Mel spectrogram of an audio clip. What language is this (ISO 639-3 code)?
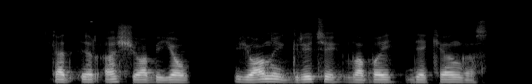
lit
